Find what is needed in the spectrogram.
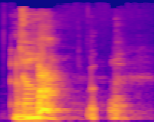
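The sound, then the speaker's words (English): A dog barks in a recording studio: one louder, longer bark followed by two short, softer barks, all within under two seconds. “Charlie the Studio Dog. Charlie. What's going on? Charlie, shush.”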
